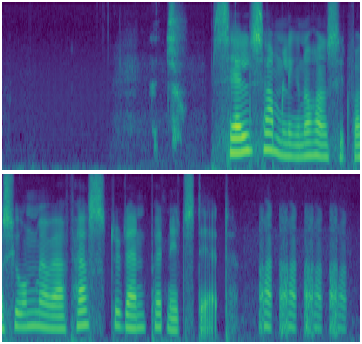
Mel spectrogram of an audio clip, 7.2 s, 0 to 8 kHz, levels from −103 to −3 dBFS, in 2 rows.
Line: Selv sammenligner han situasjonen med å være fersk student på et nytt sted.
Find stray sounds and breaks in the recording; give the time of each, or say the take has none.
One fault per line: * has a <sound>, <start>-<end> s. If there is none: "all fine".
* has a sneeze, 1.5-1.9 s
* has a laugh, 6.1-7.0 s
